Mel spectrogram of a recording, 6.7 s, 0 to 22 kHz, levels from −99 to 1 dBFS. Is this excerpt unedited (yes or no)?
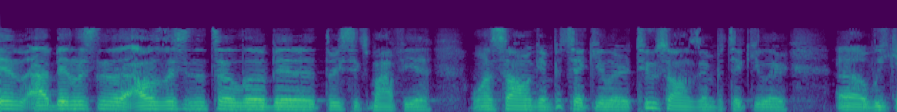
yes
